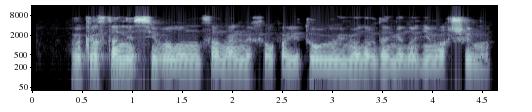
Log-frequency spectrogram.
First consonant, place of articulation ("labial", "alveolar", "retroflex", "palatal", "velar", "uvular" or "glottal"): labial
